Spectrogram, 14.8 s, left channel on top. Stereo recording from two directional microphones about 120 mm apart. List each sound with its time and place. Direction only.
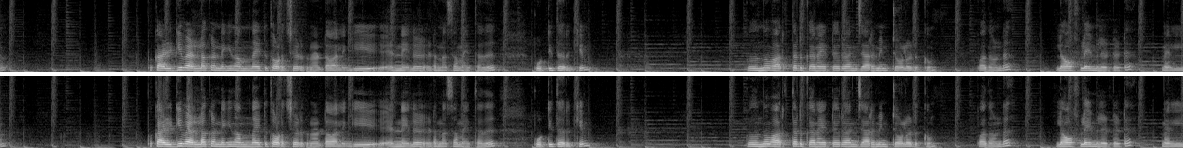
1.8 s a woman's voice: 30° right (ahead or behind)
9.3 s a woman's voice: 30° right (ahead or behind)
